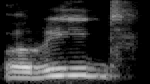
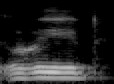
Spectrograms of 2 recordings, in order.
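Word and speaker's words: read: সো রিড দেখতে তিনটা একই রকম, but pronunciation is রিড, রেড, রেড।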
